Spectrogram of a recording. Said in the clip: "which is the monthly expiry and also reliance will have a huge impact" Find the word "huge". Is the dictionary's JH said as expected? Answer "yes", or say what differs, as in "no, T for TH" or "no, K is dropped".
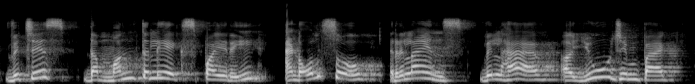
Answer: yes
